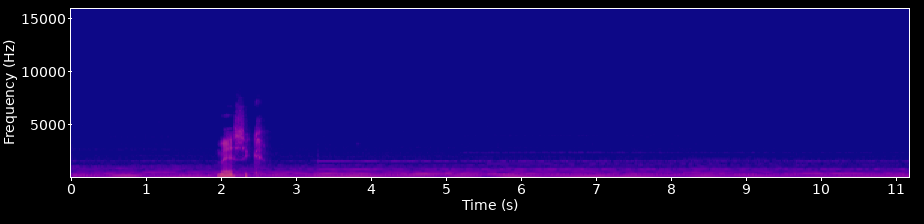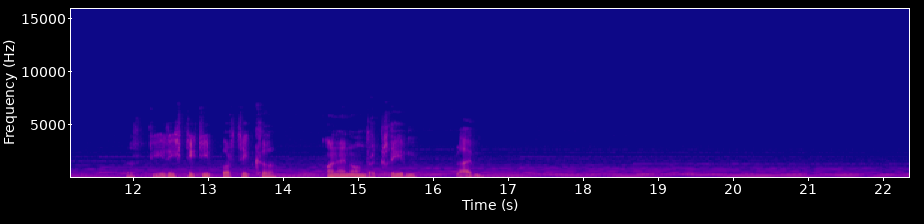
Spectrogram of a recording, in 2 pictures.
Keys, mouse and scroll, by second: 3.4-6.3 scroll down 1, 12.1-12.8 middle drag, 13.0-14.1 scroll up 4, 15.2-15.8 middle drag, 16.6 scroll down 1, 17.6 middle click, 19.0 scroll down 1, 19.6-20.2 middle drag, 20.7-21.2 scroll down 1.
